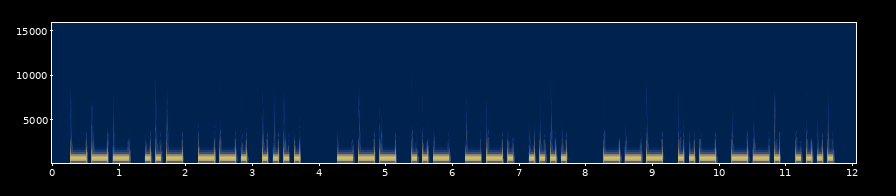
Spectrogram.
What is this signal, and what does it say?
Morse code, heard as a keyed tone, about 15 wpm, 700 Hz. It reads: OUGH OUGH OUGH
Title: Multi-letter Phonemes Repeated 3x 15wpm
